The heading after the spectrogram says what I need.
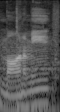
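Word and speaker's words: Monomi: to the storage room i know that it's pronounced monomy but for some reason that just sounds weird to me so i just don't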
